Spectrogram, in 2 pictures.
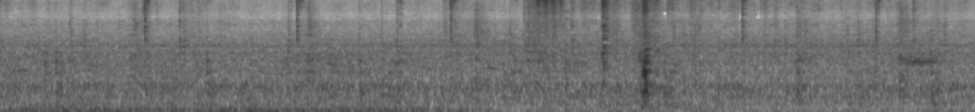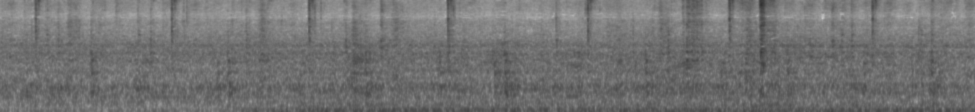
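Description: Large vintage hit-and-miss stationary gas engine running: a low, pulsing exhaust beat that eases off about three seconds in and picks up again about six seconds in, as it fires and then coasts on its flywheels. Light clicking runs through it, with one sharp click about three seconds in.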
